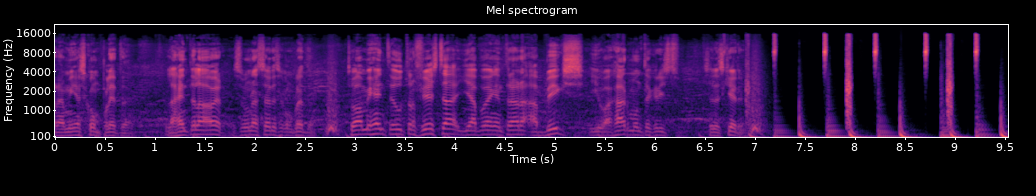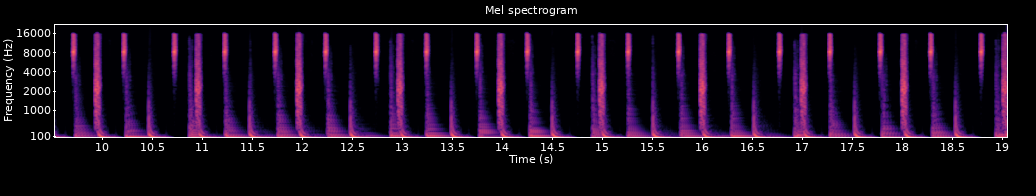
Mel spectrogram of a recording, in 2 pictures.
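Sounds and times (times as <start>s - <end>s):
electronic music with drum machine: 6.9s - 19.0s.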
